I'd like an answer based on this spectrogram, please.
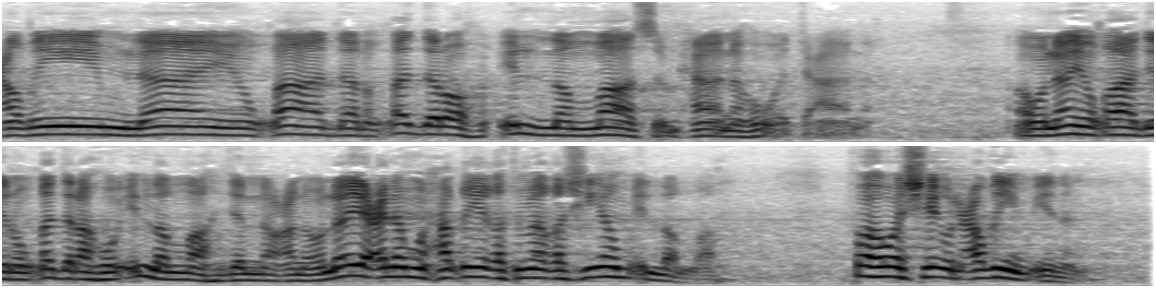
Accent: Yemen; وهم عندنا في اليمن بكثرة في حراز وفي غير حراز،

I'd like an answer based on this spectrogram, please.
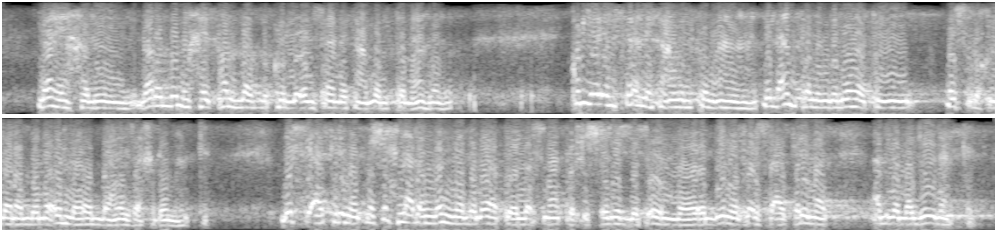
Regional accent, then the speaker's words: Upper Egypt, Egypt; عيشتنا في الصعيد في طفولتنا. احنا هدينا وطفشنا من الصعيد

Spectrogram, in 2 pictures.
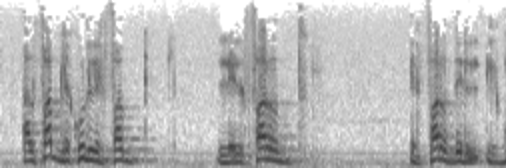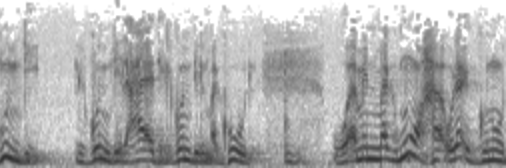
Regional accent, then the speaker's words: Egypt; عنده قناعة بأن استحالة إحنا كمصريين إزاي نعدها

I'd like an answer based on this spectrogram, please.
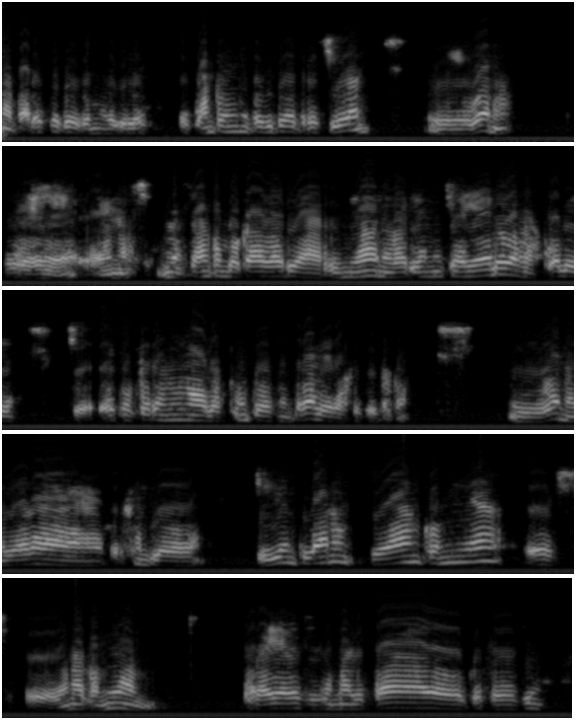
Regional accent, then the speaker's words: Buenos Aires, Argentina; Somos la mayoría del Gran Buenos Aires, en Suárez, La Loma, La Nuz, y estamos acá en un radio de más de 500 kilómetros de nuestro domicilio

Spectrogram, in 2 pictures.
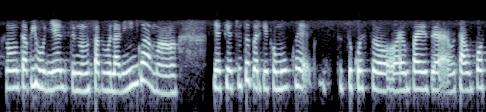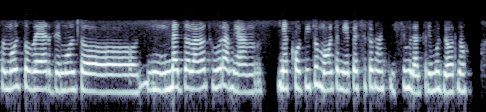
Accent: Morocco; now in Venice, Italy; mi ha proposto di partecipare a questo concorso per rappresentare il Marocco, che è il mio paese.

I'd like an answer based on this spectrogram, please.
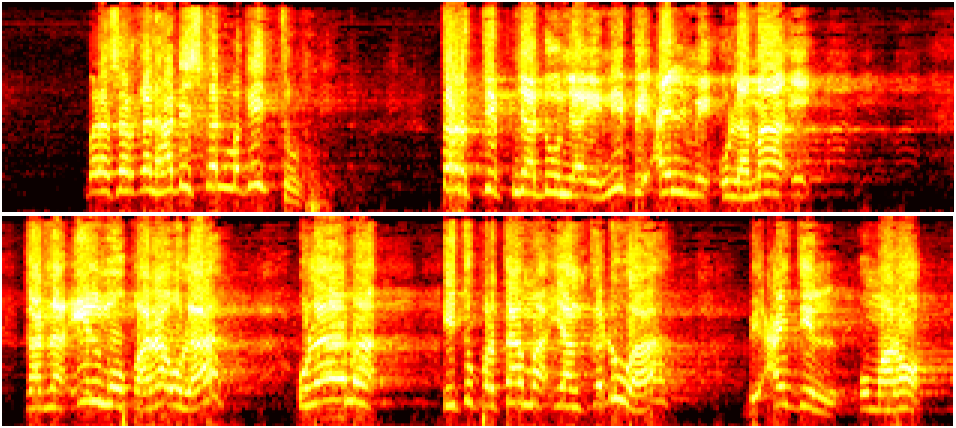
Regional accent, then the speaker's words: Sulawesi, Indonesia; Saya orang Sulawesi, dekat dengan Palu.

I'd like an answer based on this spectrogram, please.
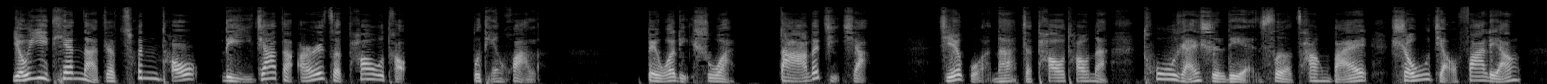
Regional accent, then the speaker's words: Beijing, China; 我呢是土生土长的北京人儿。我自小呢出生在一个中医世家， … ，我的爷爷我的父亲那都是郎中。

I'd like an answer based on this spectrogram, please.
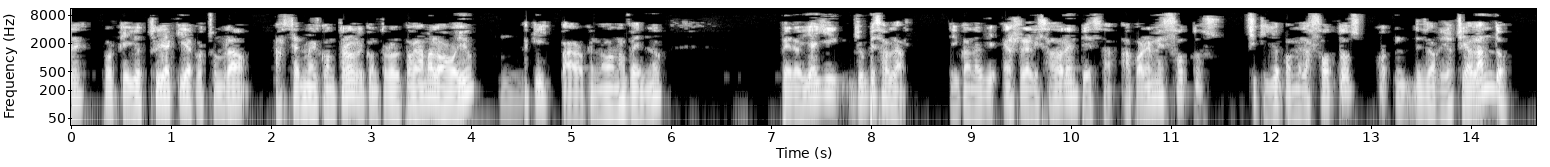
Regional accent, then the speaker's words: Jerez de la Frontera, Andalusia, Spain; somos andaluces y encima de Jerez y hablamos muy rápido.

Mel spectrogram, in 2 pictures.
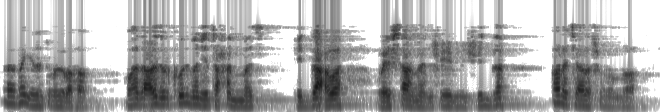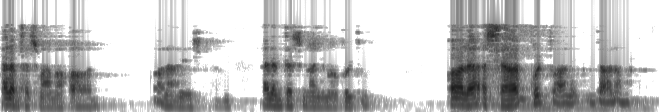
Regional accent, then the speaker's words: Syria

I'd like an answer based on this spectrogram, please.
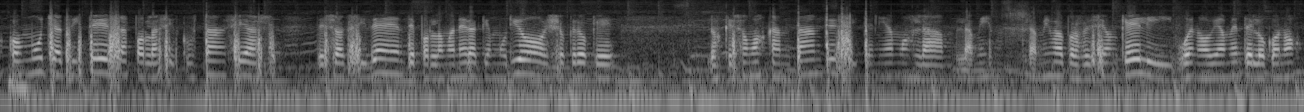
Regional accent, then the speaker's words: Paso del Rey, Buenos Aires Province, Argentina; yo soy de Paso del Rey

